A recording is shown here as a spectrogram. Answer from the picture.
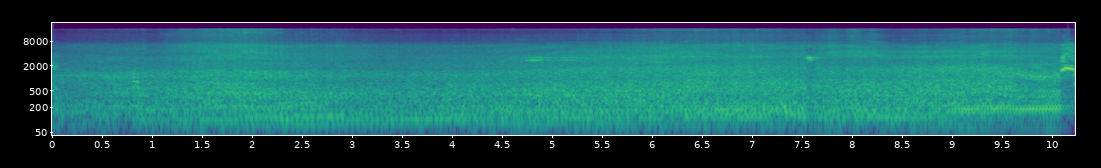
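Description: Steady motor-vehicle traffic noise with a low engine hum.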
